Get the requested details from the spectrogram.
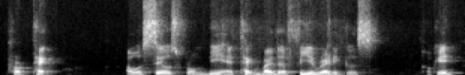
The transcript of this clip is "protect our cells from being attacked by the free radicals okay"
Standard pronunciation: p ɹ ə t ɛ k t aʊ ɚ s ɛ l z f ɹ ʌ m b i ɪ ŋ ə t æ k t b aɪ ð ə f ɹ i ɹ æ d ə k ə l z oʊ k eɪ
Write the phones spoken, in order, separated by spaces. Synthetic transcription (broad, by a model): p ɹ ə t ɛ k t aʊ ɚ s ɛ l s f ɹ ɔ m b i ɪ ŋ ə t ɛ k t b aɪ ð ə f i ɹ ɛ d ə k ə l s oʊ k eɪ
